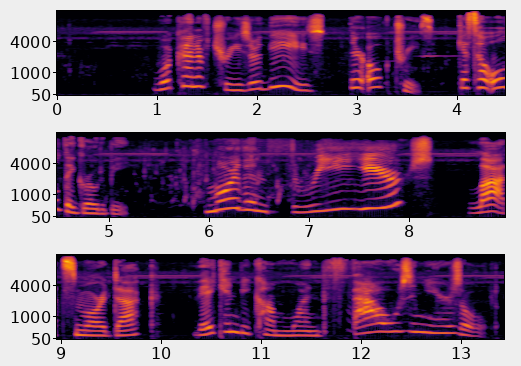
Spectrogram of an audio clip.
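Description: A young girl talks cheerfully and close by.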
